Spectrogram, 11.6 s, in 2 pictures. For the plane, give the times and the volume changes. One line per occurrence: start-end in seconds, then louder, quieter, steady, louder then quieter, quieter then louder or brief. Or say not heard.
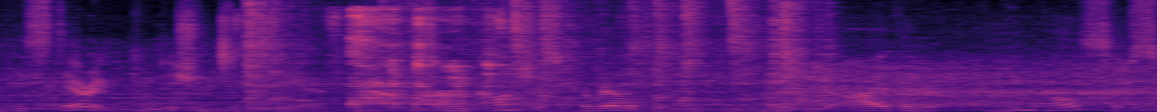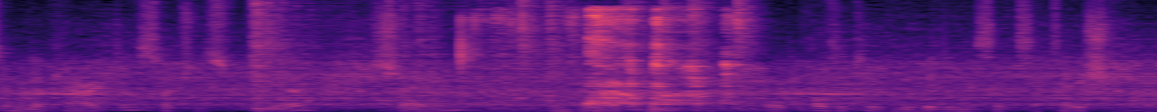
0.0-11.5 steady.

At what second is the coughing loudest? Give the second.
9 s.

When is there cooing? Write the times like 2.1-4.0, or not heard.
1.2-4.2, 7.0-9.7.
